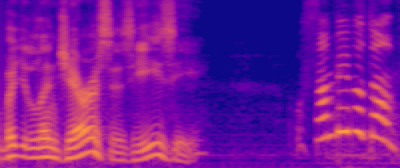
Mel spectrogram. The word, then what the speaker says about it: Lingeris: Lingeris, right? Is it pronounced?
